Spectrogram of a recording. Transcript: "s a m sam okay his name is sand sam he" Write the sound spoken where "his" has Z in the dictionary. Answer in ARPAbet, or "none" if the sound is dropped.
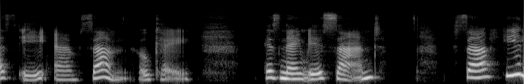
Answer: Z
